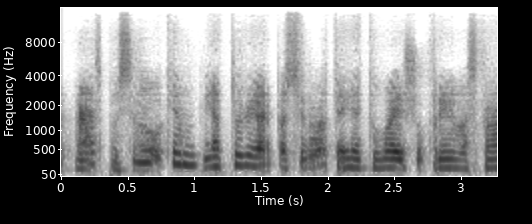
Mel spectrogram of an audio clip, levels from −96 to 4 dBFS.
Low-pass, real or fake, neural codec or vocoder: 14.4 kHz; fake; codec, 44.1 kHz, 0.9 kbps, DAC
